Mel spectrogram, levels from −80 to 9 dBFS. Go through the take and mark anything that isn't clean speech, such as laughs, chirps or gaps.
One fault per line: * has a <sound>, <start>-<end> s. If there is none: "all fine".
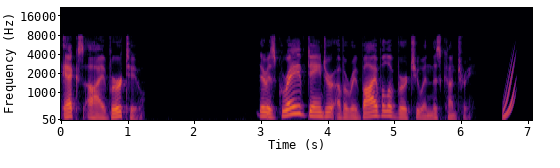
* has a chirp, 6.6-6.8 s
